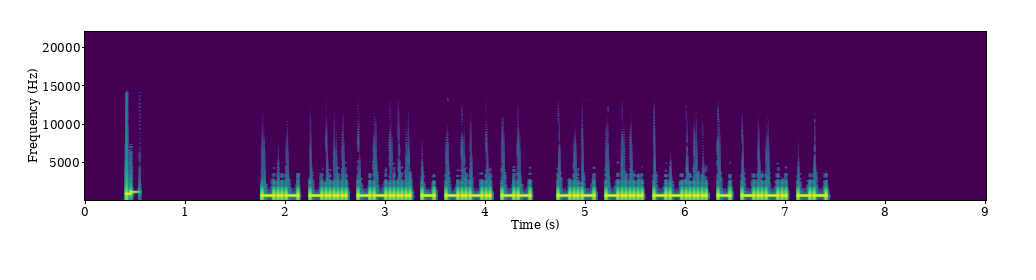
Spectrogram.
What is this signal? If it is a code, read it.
Morse code, heard as a keyed tone, about 28 wpm, 700 Hz. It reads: KB7TCM KB7TCM
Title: USA Call Signs Repeated 2x 30wpm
